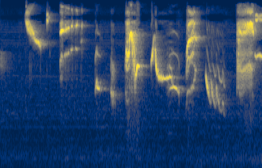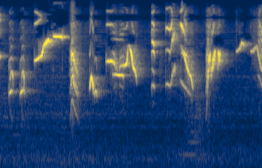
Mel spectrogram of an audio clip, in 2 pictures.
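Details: Anis kembang, the orange-headed thrush, in a masteran recording: an unbroken stream of varied squeaky, slurred and squawking notes jumping between high and mid pitches.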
